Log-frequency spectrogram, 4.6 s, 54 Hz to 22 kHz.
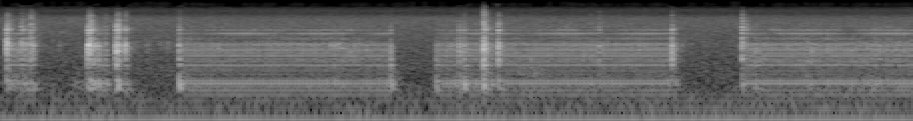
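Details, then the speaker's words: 1951 Telefunken A-1266 Colombo valve radio (EL41 output) during power-supply fault repair: a buzzy hum cuts in and out when touching the volume potentiometer or the output/preceding valve grid. The audio stage amplifies, working. "tocando en el potenciómetro eh hacía ruido y efectivamente como hab has escuchado eh Cuando toco el potenciómetro o toco eh la grilla bien sea de la lámpara de salida o incluso del anterior se oye"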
